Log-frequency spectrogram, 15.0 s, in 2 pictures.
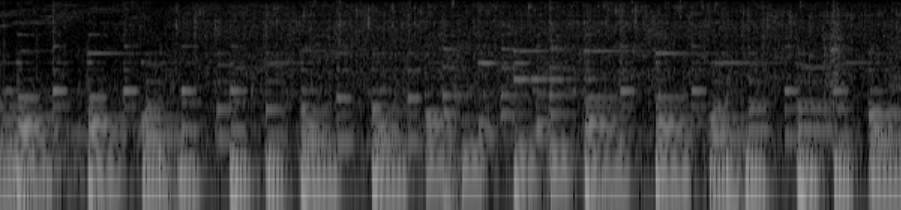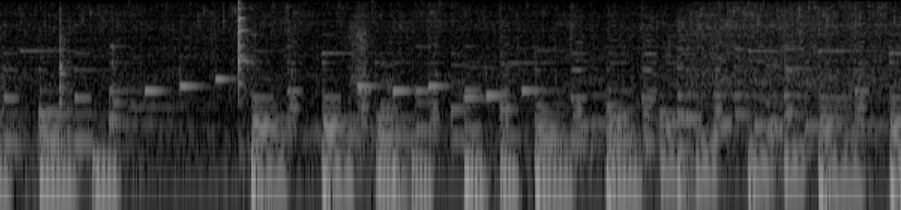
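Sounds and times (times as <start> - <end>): background music: 0.0 - 15.0
fish sizzling in a pan: 0.0 - 15.0
spatula moving through pan: 0.4 - 8.8, 9.4 - 11.6.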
